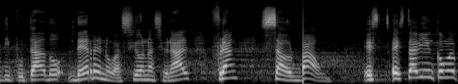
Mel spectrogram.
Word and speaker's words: Sauerbaum: y le doy la más cordial bienvenida al diputado de Renovación Nacional, Frank Sauerbaum. ¿Está bien cómo he pronunciado su nombre? Es Sauerbaum.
